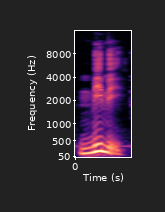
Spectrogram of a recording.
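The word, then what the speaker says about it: 耳: hear you increases significantly the reading for ear is me me and to meet that sounds like some kind of warm-up for singing like me me me me that kind of thing our next kanji represents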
